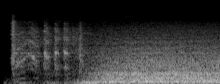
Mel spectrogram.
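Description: Vehicle engine noise: a few short clicks, then a loud, steady low rumble that builds up about a second in.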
